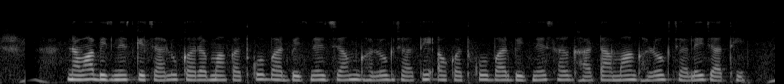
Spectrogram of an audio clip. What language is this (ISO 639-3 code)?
hne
